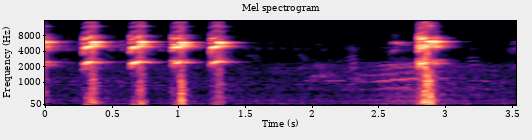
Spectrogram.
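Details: Caged lovebirds calling to encourage mating and breeding: four evenly spaced shrill high chirps about three per second, a pause with soft low twittering, then one more piercing chirp.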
